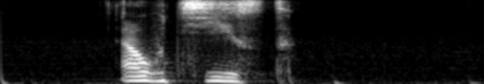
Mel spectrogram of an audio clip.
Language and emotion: Russian, neutral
